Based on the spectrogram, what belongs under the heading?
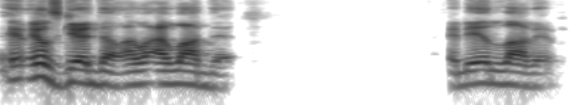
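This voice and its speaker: A man's voice: mid-range voice, normal speed. A man in his forties hosting a casual livestream, chatting in a laid-back, slangy way and peppering his talk with "man" and "dude". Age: 40s. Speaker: livestream host. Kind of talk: casual livestream chat reading viewer comments. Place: home in Puerto Rico.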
